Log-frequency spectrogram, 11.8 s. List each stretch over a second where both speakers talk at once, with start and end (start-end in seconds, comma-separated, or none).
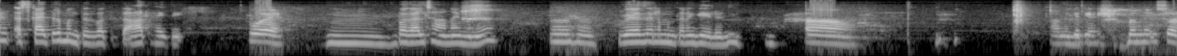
none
